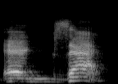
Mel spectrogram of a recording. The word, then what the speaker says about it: exact: See, here it sounds like a GZ, exact, not exact, it's exact. Crazy language, I didn't write it.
